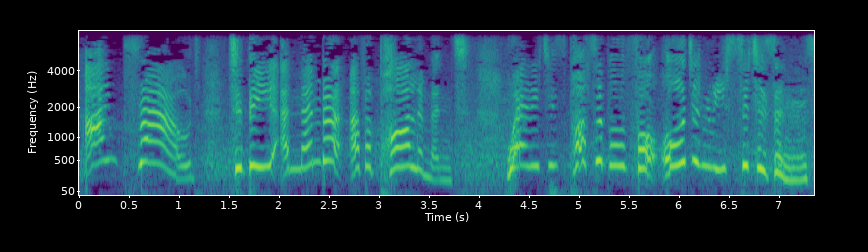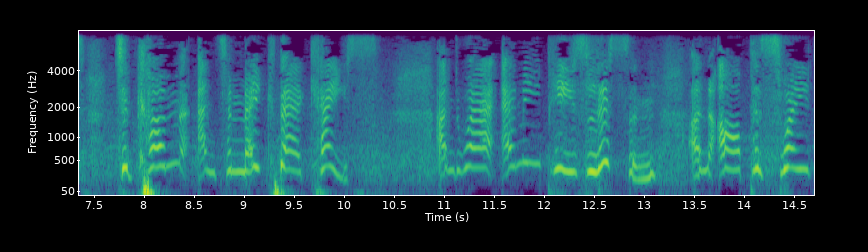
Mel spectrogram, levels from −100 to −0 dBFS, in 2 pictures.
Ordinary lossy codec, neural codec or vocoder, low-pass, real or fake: none; none; 7.2 kHz; real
